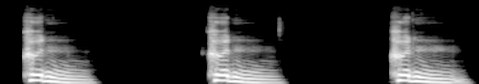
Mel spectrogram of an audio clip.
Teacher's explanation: You use nasal plosion on the D consonant. That means the tongue tip comes up to the alveolar ridge for the D consonant. Then it stays there as you lower the soft palate to pronounce the N consonant. And once the soft palate is lowered, a burst of air comes out of the nose, hence the term nasal plosion.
